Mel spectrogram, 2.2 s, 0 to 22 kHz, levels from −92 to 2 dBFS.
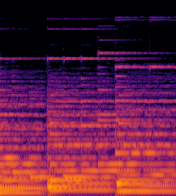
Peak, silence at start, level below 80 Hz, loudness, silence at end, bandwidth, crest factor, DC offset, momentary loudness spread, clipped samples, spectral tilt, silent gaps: -10 dBFS; 0 s; -42 dBFS; -25 LUFS; 0 s; 16 kHz; 14 dB; under 0.1%; 4 LU; under 0.1%; -6.5 dB/octave; none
